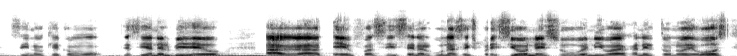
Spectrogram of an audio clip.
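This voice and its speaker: A man's voice: on the low side, a bit bright. A man teaching a web conference class, explaining to his students and addressing them directly. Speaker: lecturer. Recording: dry, dull lo-fi call audio.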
